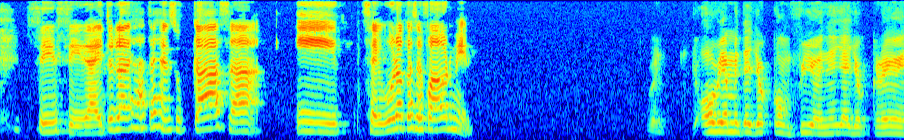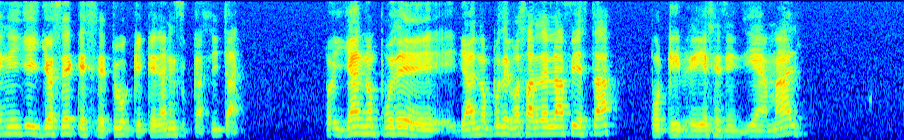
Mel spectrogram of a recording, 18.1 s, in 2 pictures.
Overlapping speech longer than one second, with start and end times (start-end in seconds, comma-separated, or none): none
